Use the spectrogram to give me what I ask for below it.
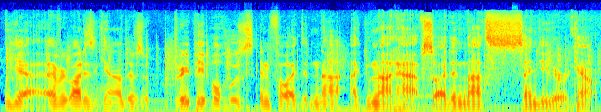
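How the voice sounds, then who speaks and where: A day trading streamer speaks briskly in a low, darkish voice, casually covering his trades on a live stream. He's loose and chatty with his viewers, swears here and there, and is heard on a headset mic with faint music behind him.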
